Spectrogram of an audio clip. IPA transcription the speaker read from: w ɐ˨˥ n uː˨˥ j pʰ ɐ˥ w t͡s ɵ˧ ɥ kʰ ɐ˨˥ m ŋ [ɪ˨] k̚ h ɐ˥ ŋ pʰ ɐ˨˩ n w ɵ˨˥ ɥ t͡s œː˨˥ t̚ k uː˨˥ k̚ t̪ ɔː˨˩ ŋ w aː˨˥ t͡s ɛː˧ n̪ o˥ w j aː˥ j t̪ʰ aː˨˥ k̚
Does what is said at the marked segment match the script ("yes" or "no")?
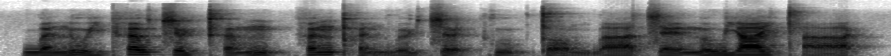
yes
